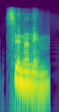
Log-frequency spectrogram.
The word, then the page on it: synonym: Indian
